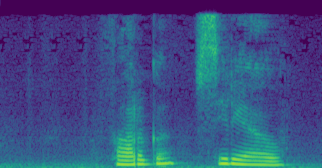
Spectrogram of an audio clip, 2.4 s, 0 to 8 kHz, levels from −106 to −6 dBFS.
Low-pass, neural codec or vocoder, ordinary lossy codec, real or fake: none; codec, 16 kHz, 1.1 kbps, Voila-Tokenizer; none; fake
